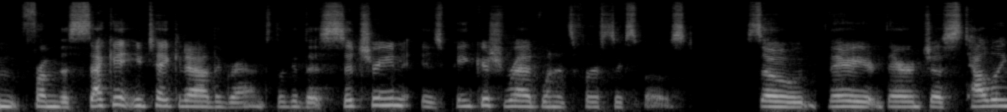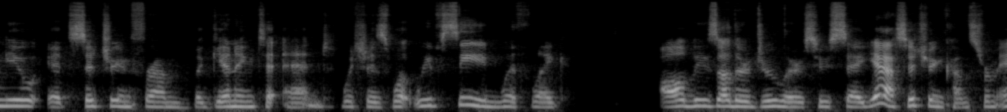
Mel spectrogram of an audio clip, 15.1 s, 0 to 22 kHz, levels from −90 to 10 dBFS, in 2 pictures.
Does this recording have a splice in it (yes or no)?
no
